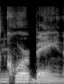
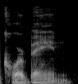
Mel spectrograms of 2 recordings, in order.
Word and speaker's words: Corbijn: And it's Corbijn. I always say his name wrong. It's Anton Corbijn.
